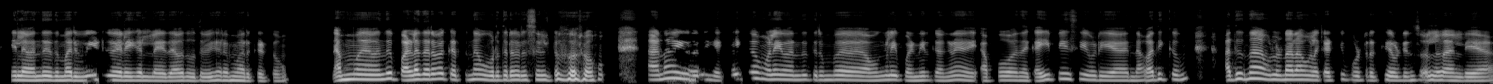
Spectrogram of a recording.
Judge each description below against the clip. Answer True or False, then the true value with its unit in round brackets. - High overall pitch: True (200 Hz)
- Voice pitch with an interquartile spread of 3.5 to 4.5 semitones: False (3.1 semitones)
